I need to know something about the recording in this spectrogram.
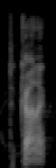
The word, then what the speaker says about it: Taconic: another ending from robbie gilchrist from team taconic to conic rangers features is that how we say it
